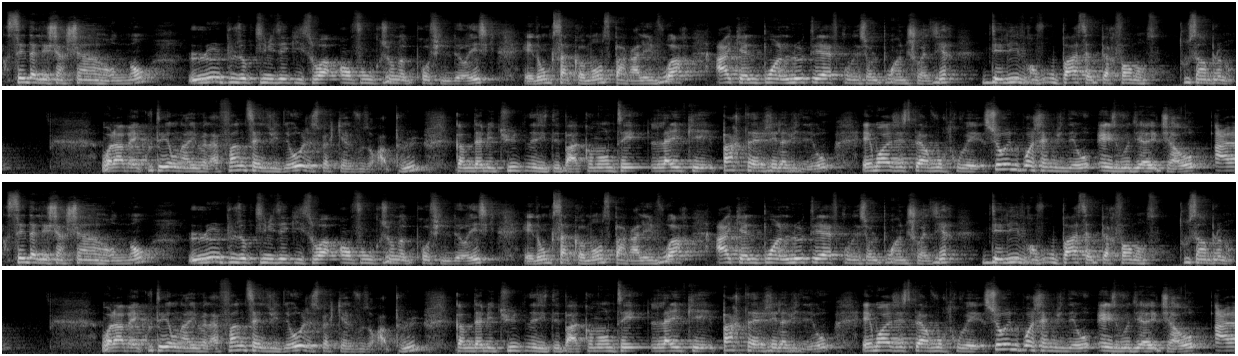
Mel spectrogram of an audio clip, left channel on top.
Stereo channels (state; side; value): identical; both; correlation 1.00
